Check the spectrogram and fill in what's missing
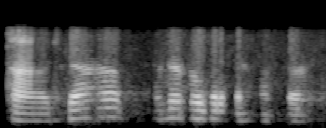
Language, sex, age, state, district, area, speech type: Urdu, male, 18-30, Bihar, Purnia, rural, conversation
